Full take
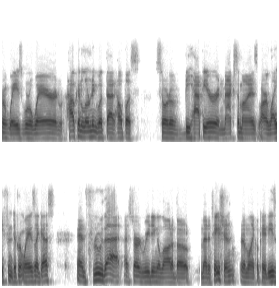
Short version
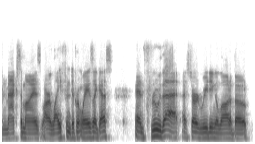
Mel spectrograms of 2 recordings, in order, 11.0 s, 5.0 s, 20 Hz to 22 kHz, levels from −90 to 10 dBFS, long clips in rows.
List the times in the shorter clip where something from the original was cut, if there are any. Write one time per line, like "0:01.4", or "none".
none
